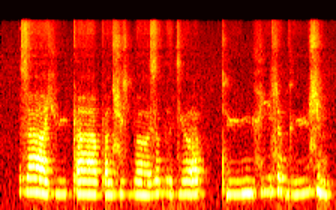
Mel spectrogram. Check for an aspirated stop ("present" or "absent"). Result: absent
